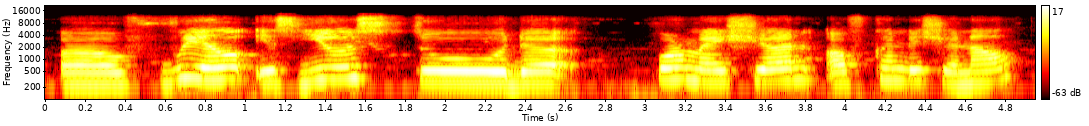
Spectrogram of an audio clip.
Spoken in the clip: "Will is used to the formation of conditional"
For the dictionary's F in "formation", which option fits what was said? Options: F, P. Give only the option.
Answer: F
